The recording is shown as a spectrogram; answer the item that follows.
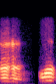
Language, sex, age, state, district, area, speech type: Santali, male, 30-45, West Bengal, Birbhum, rural, conversation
